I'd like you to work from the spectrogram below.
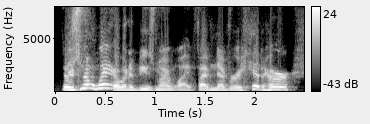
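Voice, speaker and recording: A man guesting on a talk show, telling a personal story in an earnest, anecdotal way, with a voice that can boom when he raises it. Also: huge pitch swings, quick pace. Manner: earnest, anecdotal, acts out others' words. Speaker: guest speaker.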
